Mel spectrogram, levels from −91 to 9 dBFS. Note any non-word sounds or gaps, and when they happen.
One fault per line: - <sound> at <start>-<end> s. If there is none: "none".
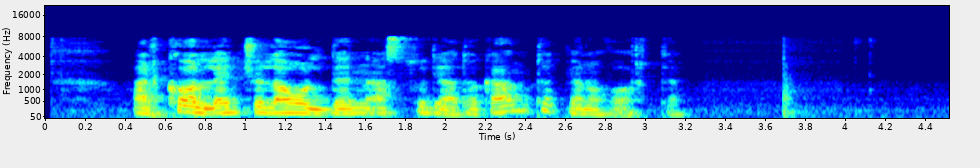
- thud at 3.7-3.9 s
